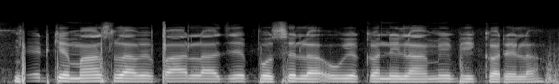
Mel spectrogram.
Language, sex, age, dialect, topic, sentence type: Bhojpuri, male, 18-24, Southern / Standard, agriculture, statement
